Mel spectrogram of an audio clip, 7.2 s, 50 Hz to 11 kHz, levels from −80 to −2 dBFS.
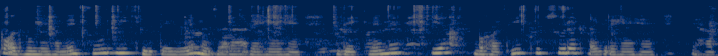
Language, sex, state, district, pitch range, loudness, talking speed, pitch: Hindi, female, Chhattisgarh, Kabirdham, 165-240 Hz, -41 LUFS, 175 wpm, 185 Hz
